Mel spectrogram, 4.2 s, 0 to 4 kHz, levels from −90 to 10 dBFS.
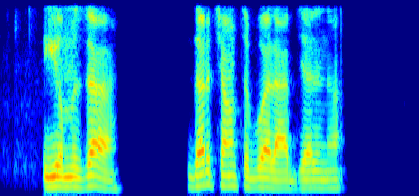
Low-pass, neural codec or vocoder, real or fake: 3.6 kHz; codec, 16 kHz in and 24 kHz out, 1 kbps, XY-Tokenizer; fake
